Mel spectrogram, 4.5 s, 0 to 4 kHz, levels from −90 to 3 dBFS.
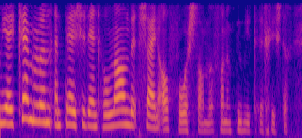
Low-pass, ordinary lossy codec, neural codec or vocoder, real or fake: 3.6 kHz; none; codec, 16 kHz, 1 kbps, FunCodec, trained on LibriTTS, 50 frames a second; fake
